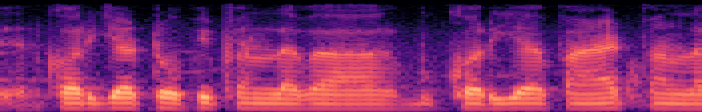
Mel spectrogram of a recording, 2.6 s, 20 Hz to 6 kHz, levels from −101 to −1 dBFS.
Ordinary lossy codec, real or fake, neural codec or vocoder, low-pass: none; real; none; 5.4 kHz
